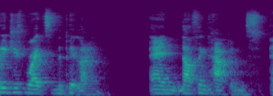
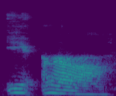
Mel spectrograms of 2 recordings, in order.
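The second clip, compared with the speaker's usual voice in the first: normal talking voice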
